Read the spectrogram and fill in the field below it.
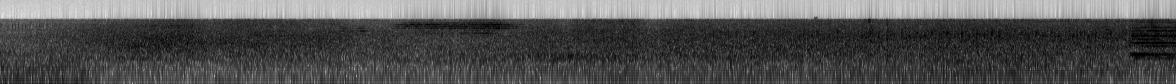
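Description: Traffic passes along a street outdoors.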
